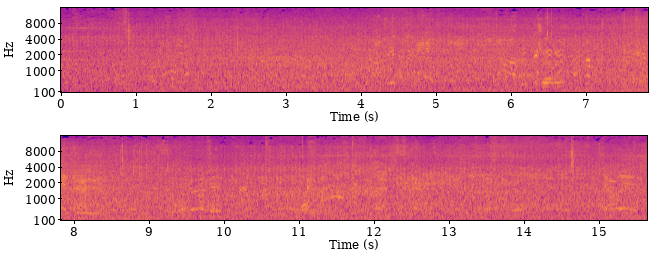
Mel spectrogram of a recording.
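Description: A crowd murmurs outdoors at a distance.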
